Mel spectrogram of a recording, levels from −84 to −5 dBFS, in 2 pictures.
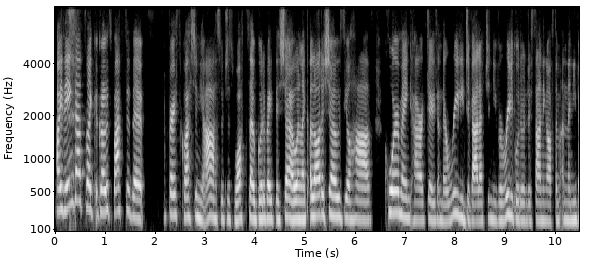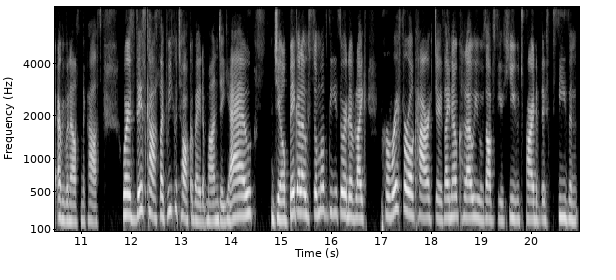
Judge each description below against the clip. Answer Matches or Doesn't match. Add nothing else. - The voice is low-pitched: Doesn't match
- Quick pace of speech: Matches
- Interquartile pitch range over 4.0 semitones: Doesn't match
